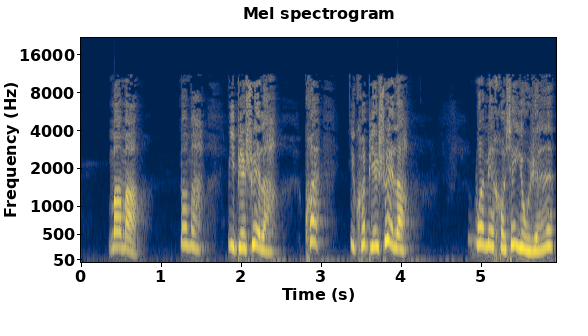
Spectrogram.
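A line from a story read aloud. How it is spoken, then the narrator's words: Urgent shouting. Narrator (Chinese): 小泽立马转过身去，对着房门喊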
